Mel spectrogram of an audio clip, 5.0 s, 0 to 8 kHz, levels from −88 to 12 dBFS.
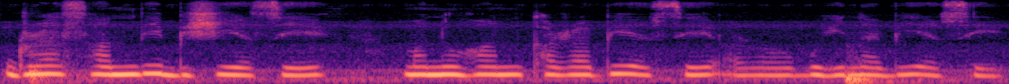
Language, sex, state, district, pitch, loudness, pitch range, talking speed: Nagamese, female, Nagaland, Dimapur, 235 Hz, -14 LUFS, 220-240 Hz, 165 wpm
